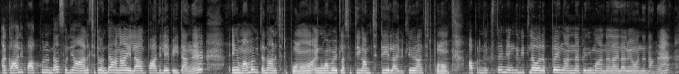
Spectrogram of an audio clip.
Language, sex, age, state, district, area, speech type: Tamil, female, 18-30, Tamil Nadu, Thanjavur, urban, spontaneous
